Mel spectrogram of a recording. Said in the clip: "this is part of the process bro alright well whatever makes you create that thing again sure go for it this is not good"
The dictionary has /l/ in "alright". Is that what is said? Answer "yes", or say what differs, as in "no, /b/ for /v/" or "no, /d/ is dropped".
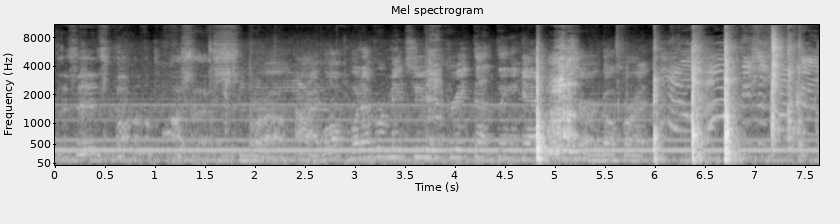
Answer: no, /l/ is dropped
